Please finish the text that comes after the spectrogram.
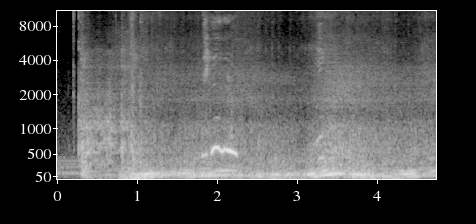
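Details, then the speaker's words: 1981 Ford Capri 2.8 Injection V6, 4-speed manual, after a blowing exhaust was repaired with an exhaust bandage: engine catches and revs with a deep, clean V6 burble, no puffing or ticking leaks; normal, sealed exhaust note. "car just sounds much nicer with I think so it's just not making all the noise I think this is a result fantastic"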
